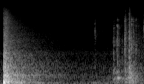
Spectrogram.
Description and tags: mono field recording made using a homemade mic
in a machine shop, sounds like filename--moving the trash bin around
